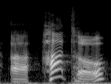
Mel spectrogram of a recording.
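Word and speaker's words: ハート: something belonging to me Hato which is the the Japanese katakana pronunciation for heart the English word heart ah yeah anata is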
